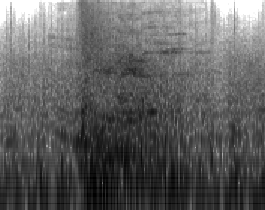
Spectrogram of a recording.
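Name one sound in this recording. A sudden fiery whoosh bursts out and fades.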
